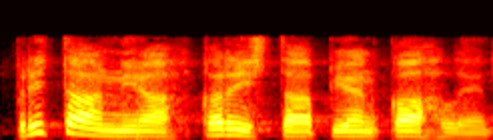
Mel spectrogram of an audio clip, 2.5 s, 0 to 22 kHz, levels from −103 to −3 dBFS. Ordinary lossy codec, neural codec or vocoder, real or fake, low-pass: none; none; real; 7.2 kHz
